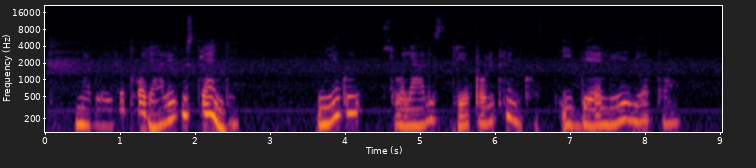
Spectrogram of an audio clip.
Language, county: Lithuanian, Alytus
